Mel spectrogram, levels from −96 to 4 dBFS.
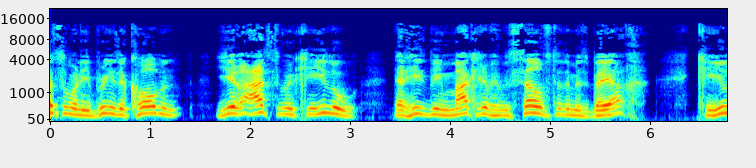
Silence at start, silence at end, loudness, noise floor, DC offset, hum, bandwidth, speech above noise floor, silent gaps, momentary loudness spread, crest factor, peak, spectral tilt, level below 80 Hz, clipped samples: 0 s; 0 s; -21 LUFS; -55 dBFS; under 0.1%; none; 13.5 kHz; 35 dB; none; 12 LU; 20 dB; -2 dBFS; -7 dB/octave; -64 dBFS; under 0.1%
